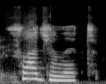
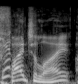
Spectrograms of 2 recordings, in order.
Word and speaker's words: flageolet: Now, there are a couple of different ways to pronounce this word today, Ali. – Okay. – I think I like the French-sounding one better. – Yep. – So, flageolet or flageolet.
